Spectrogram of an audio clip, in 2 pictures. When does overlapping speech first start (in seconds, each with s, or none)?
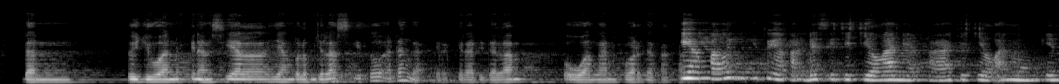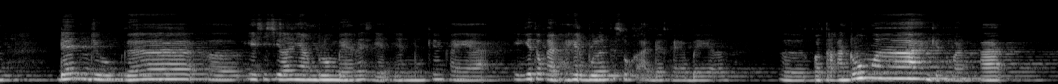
none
